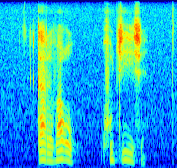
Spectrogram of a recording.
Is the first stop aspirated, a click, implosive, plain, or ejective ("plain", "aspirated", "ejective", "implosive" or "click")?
ejective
